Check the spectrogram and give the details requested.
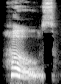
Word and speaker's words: hose: There's that super silent E again, so I'm going to make sure that I do not say the sound for silent E. O, S, hose. There's a picture of a water hose.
